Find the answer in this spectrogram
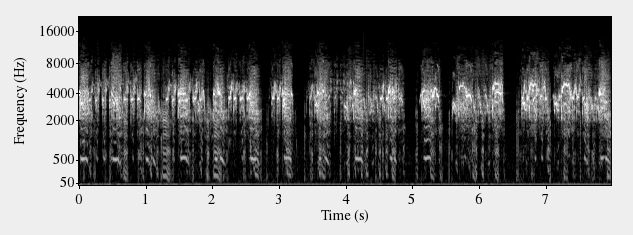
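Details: Black stork young in their nest in Estonia, recorded by a live camera on 15 July 2017 as a strange stork is near; breathy, grating hiss bursts come in uneven clusters with short silent breaks.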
